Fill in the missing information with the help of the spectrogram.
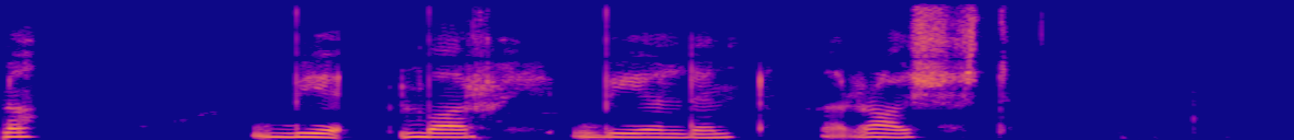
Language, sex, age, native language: Icelandic, male, 6, Icelandic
